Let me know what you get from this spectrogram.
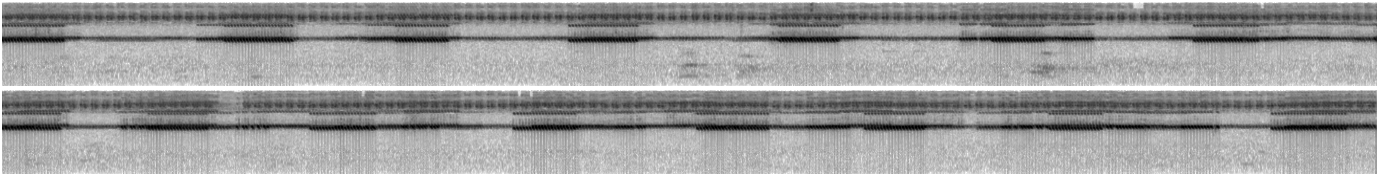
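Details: Crickets chirp in quick, even pulses, short high trilled bursts coming about once a second over a continuous shrill background drone.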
